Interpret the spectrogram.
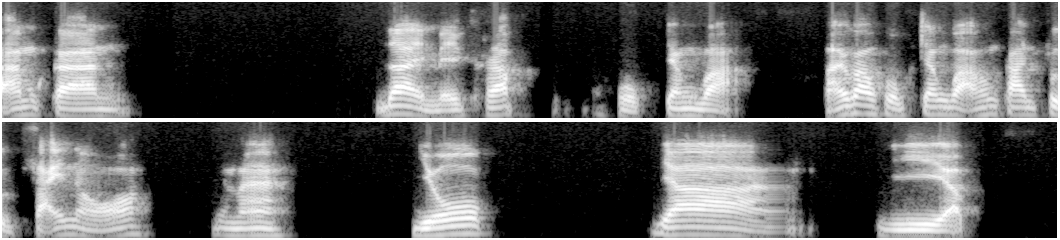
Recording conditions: video call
